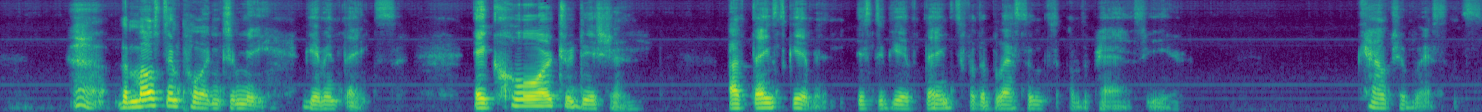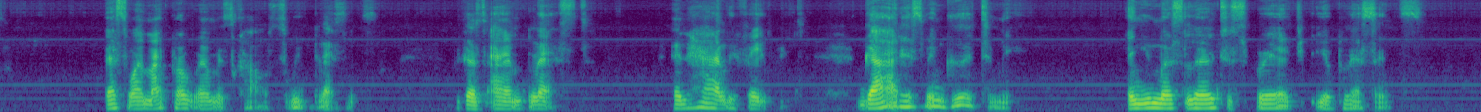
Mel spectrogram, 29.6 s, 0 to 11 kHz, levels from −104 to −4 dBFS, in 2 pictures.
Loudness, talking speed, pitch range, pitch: -24 LUFS, 110 wpm, 100-130 Hz, 115 Hz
